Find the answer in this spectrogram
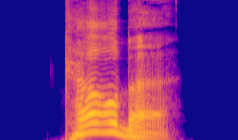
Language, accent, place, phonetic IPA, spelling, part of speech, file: German, Germany, Berlin, [ˈkœʁbə], Körbe, noun, De-Körbe.ogg
- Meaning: nominative/accusative/genitive plural of Korb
